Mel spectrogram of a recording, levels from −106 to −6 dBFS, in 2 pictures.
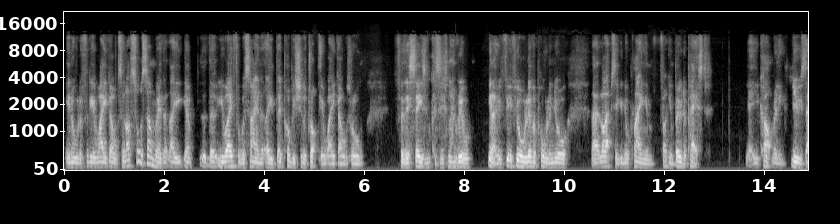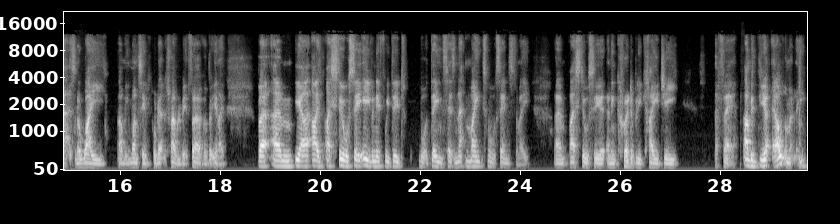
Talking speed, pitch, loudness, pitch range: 220 wpm, 110 Hz, -24 LUFS, 100-125 Hz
